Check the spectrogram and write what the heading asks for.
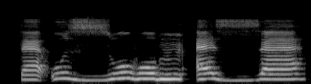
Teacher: huruf za yang ada tasydidnya, maka suara sofirnya jadi lebih keras.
